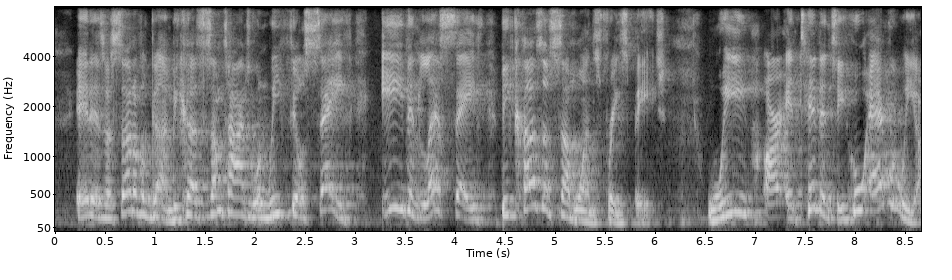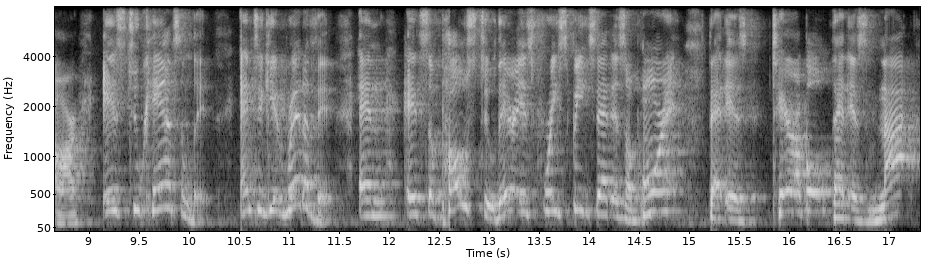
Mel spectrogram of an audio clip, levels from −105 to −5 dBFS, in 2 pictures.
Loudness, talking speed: -25 LUFS, 190 wpm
